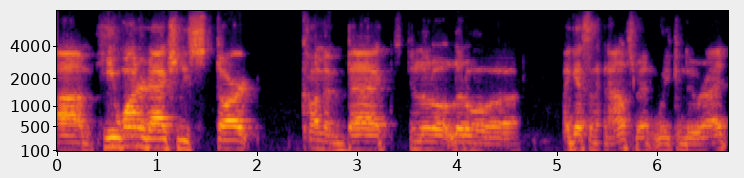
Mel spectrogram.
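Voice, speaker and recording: In a slight Texas accent, a man speaks with big swings in loudness. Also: moderate pace. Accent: slight Texas twang. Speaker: podcast host. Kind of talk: casual chat. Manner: animated.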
